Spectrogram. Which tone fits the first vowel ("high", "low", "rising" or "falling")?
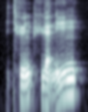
rising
